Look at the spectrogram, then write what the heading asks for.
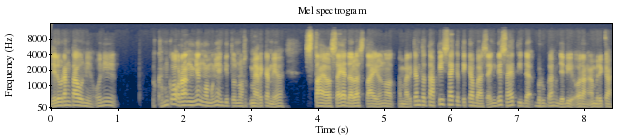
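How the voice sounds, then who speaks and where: With an Indonesian accent, a man talks at a very fast pace in a medium pitch with lively intonation, the sound dry and close with no echo. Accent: Indonesian accent when speaking English. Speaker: education expert. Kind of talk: talk show conversation.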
